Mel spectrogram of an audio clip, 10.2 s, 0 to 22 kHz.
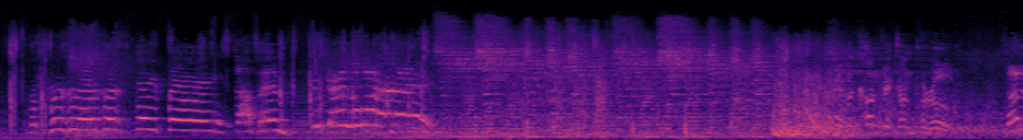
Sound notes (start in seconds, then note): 7.7 gunshot booms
